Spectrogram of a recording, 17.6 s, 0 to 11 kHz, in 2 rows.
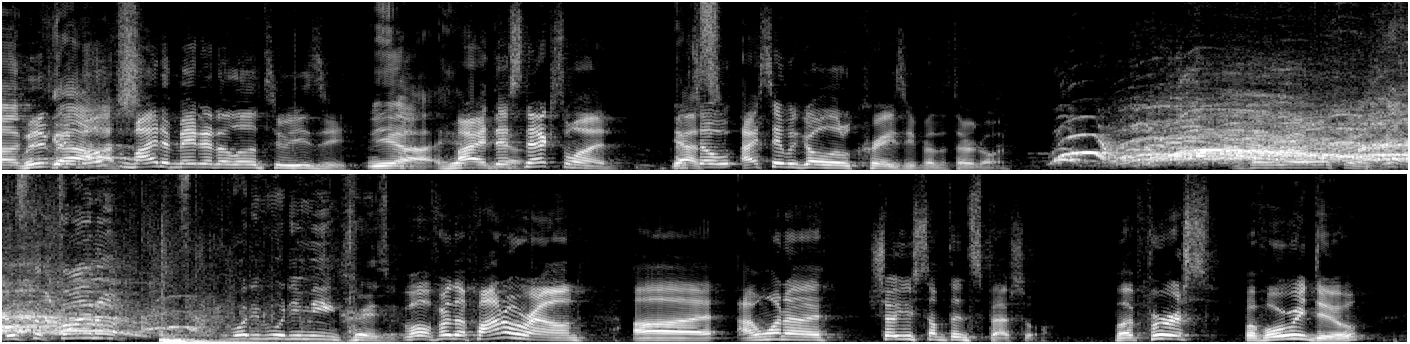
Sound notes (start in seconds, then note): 6.6 cheers and applause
